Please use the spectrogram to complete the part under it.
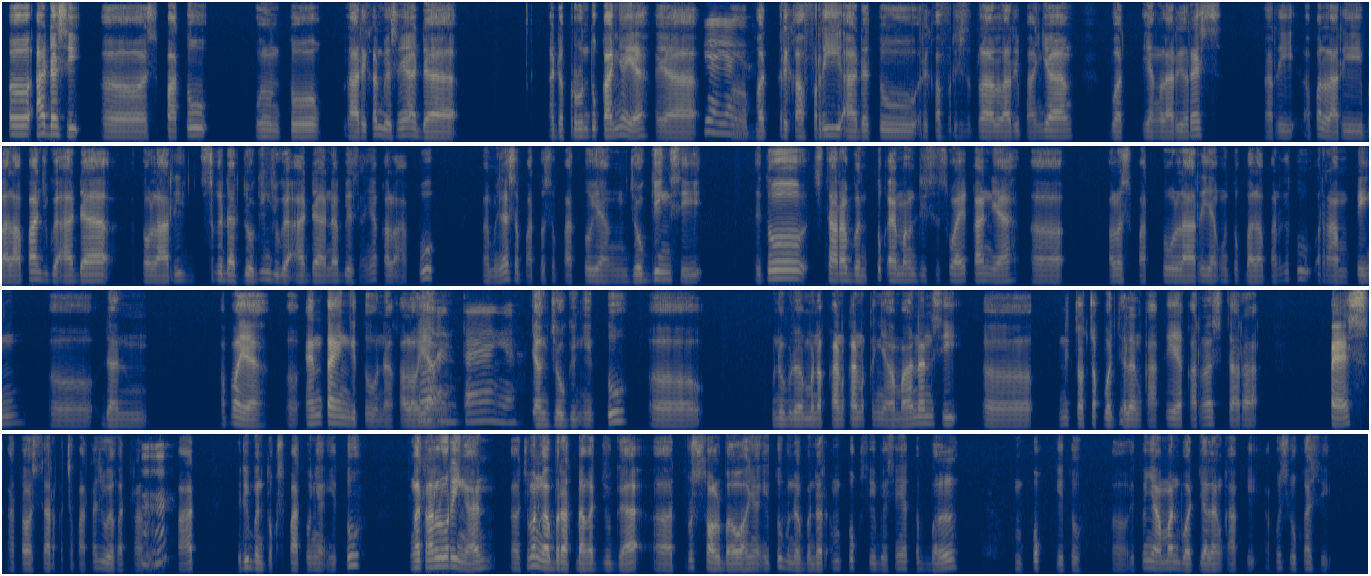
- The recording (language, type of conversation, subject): Indonesian, podcast, Apa kesenangan sederhana yang kamu rasakan saat jalan kaki keliling lingkungan?
- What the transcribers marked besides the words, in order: in English: "recovery"; static; in English: "recovery"; in English: "race"; in English: "pace"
